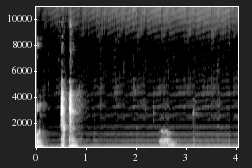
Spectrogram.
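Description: A man with a cold clearing his throat twice in the first second, over a steady electrical mains hum that carries on after it.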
